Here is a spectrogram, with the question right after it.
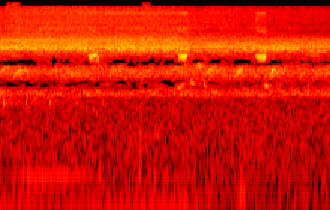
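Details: In the El Yunque Rainforest of Puerto Rico, the tiny, loud coqui frog serenades with its love song: a few crisp high chirps and rising slurred notes over a thick wall of insect buzzing.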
